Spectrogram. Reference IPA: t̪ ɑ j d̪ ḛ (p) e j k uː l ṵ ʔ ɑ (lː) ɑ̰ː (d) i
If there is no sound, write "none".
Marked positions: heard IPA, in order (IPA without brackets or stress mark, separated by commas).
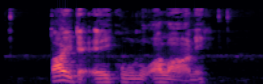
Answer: ʔ, l, n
